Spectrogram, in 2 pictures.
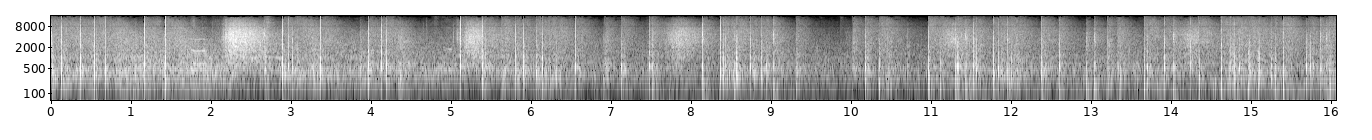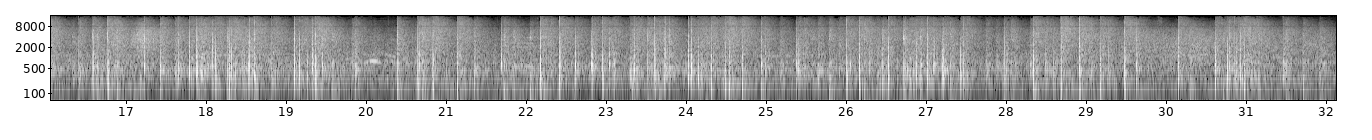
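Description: Fireworks display: a dense, unbroken run of crackling and popping from bursting shells, with a few louder bangs in the first few seconds.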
